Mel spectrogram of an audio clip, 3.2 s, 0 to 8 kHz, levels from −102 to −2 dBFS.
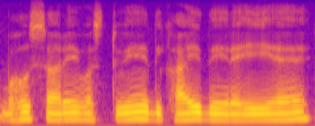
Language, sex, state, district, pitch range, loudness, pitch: Hindi, male, Jharkhand, Ranchi, 105-115 Hz, -14 LUFS, 110 Hz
